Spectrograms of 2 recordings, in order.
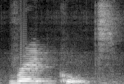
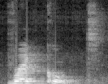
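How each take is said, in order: First: The stress falls on the second word. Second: The stress falls on the first word. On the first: It is a phrase of two separate words. "In a noun phrase, the second word is stressed" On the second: It is a single compound word. "In a compound, the first word is usually stressed"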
